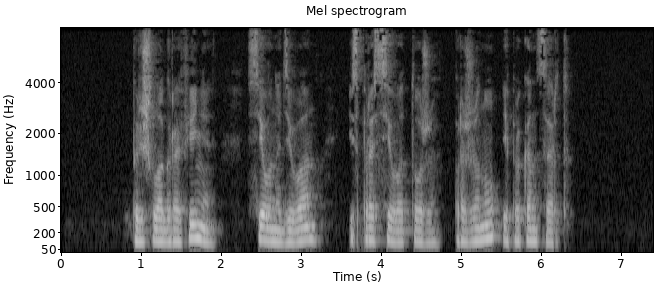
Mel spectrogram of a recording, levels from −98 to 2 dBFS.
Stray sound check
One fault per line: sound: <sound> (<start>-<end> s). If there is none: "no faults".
no faults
